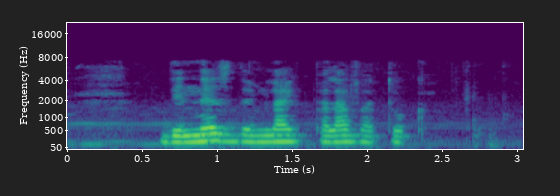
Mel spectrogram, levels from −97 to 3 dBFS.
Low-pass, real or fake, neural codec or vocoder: 7.2 kHz; real; none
